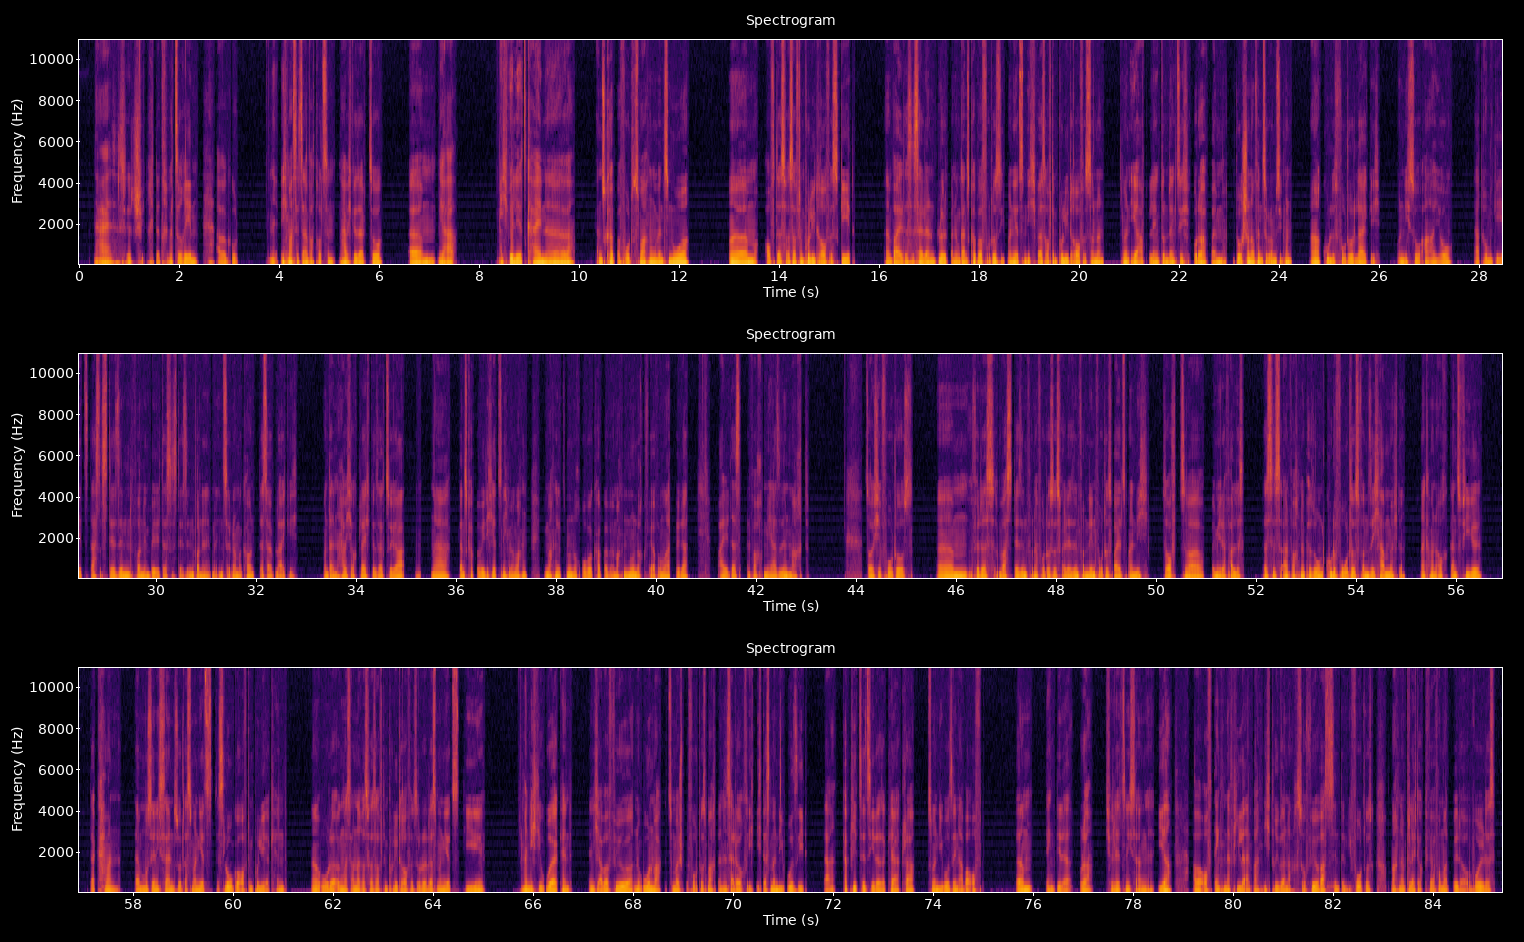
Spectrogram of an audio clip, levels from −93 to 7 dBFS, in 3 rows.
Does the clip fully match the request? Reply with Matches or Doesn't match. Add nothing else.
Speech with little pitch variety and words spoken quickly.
Matches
